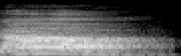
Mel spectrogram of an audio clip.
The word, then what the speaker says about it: hour: An hour. Mark here. H-O-U-R. H is here silent, so we use N.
